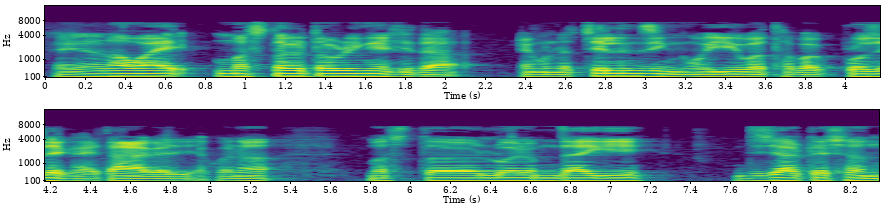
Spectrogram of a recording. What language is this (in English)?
Manipuri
